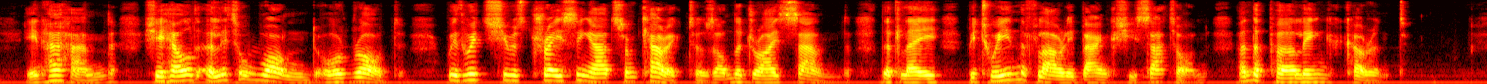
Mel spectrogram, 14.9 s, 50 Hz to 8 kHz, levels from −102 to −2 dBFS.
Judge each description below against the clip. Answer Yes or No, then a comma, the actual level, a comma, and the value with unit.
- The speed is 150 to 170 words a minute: No, average, 140 wpm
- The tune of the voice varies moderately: No, wide, 6.8 semitones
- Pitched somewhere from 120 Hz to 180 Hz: Yes, medium, 140 Hz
